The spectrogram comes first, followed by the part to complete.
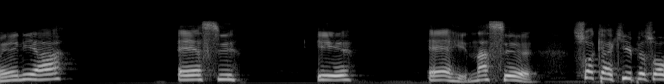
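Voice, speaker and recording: A man's voice: high voice, mellow, lo-fi sound. A man teaching a grammar lesson, explaining step by step and checking in with his viewers.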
